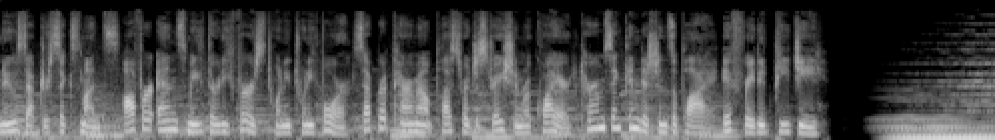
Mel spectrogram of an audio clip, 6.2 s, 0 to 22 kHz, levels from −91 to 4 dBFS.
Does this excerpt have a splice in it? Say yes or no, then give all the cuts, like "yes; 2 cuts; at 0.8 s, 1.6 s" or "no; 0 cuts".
yes; 1 cut; at 5.2 s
